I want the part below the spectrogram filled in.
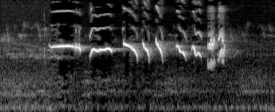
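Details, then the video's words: Decoy female Oriental magpie-robin singing to prompt males to sing. It gives a short, loud phrase of sweet whistles: a sustained opening note, then a quick run of about ten bright, slurred notes, rising and falling, over a faint low background hum. "Chòe Than Mái mồi hót cực hay kích trống mở mỏ"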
